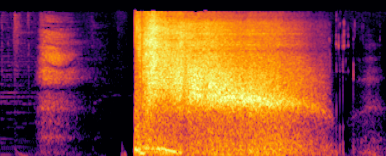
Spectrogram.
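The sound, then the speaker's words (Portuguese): A sudden, loud rushing hiss of a smoke bomb bursts out and sustains for about two seconds before cutting off, preceded by a faint breathy sound and short silence. “Bombinha de fumo.”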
